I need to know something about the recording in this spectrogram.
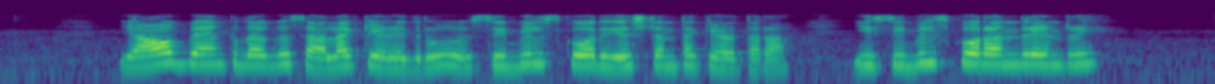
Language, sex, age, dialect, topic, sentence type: Kannada, female, 18-24, Dharwad Kannada, banking, question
